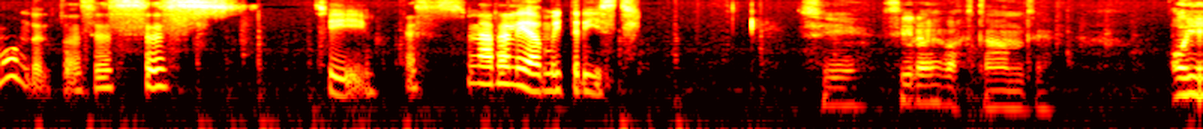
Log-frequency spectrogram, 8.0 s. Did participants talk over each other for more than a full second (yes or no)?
no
